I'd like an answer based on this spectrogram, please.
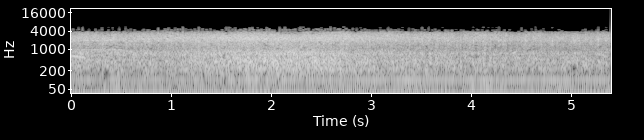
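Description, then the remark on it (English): A football stadium crowd claps steadily right round the ground, a salvo of hand claps for Coleman kicking his 100th goal: a dense, continuous wash of hand claps that stays loud and even throughout, with no distinct individual claps standing out. “Well, you can hear the crowd clapping. Right round the ground it goes. A salvo of hand claps for a magnificent footballer who in his first year of league football has broken all records by kicking 100 goals.”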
